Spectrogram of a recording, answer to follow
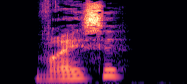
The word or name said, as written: vris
